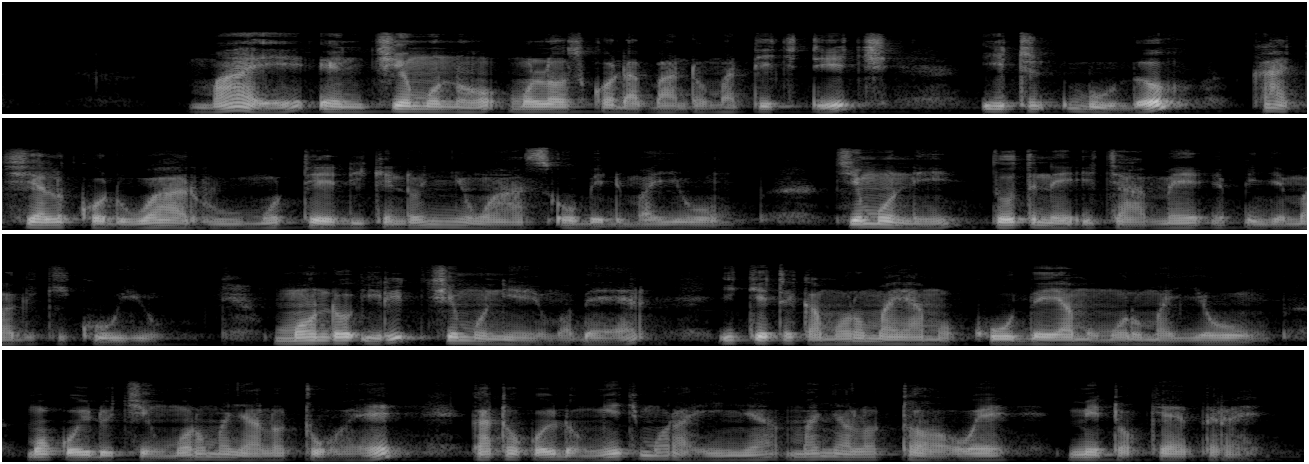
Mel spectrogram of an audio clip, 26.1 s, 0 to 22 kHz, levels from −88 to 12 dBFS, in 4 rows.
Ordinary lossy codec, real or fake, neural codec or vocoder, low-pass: none; real; none; 7.2 kHz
